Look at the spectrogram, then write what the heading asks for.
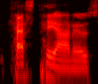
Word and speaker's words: Castellanos: We had high expectations when they signed Schwarber and Castellanos, if you want to pronunciate it correctly, because I got yelled at a couple times for that.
